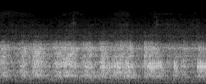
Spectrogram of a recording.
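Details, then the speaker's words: Vintage parts-radio ham rig after repairs (VFO coil replaced, cracked PCB and bad solder joints fixed), volume up; warbling muffled audio with syllable-like bursts but no clear words; receiver hears a station but garbled. "you can hear it trying to receive someone talking, but it just ain't able to do it. Nope, just won't receive them. It's there, but very garbled up."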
